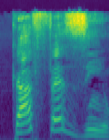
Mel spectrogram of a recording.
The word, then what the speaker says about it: cafezinho: Mas na hora que você transforma essa palavra para cafezinho, você observa que o fé, ele não é tão fraco, mas ele também não é tão forte como o zin. A sílaba mais forte aqui é o zin, né? Cafezinho, mas o fé continua um pouquinho forte.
